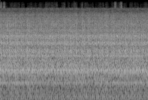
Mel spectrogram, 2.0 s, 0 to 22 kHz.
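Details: Port engine of 47 ft Carver motor yacht, at about 1500 rpm, starboard at 1500: dense even diesel drone, no grinding, squeal or knock; no more noise, supercharger hopefully saved.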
